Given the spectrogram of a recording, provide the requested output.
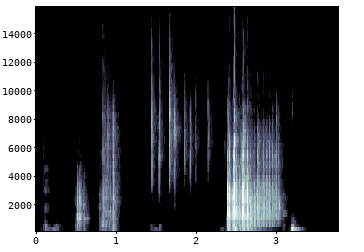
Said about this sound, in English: Make a roll for your resistance check. Resistance? Yeah. Where? You roll percentile dice.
